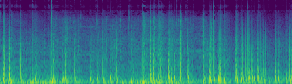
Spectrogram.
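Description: Aerial fireworks display: shells bursting overhead in a dense, rapid run of bangs and crackles, many a second, over a low rumble.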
